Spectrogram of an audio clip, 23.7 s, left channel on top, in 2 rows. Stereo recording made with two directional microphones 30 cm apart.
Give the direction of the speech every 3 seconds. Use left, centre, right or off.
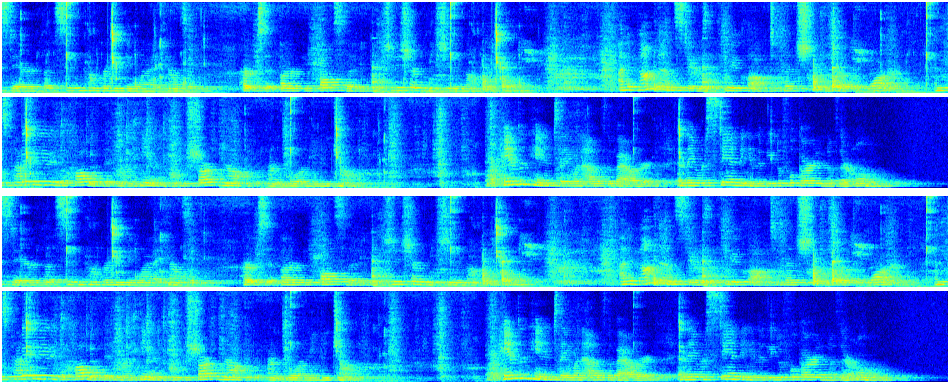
left, left, left, left, right, right, centre, left.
